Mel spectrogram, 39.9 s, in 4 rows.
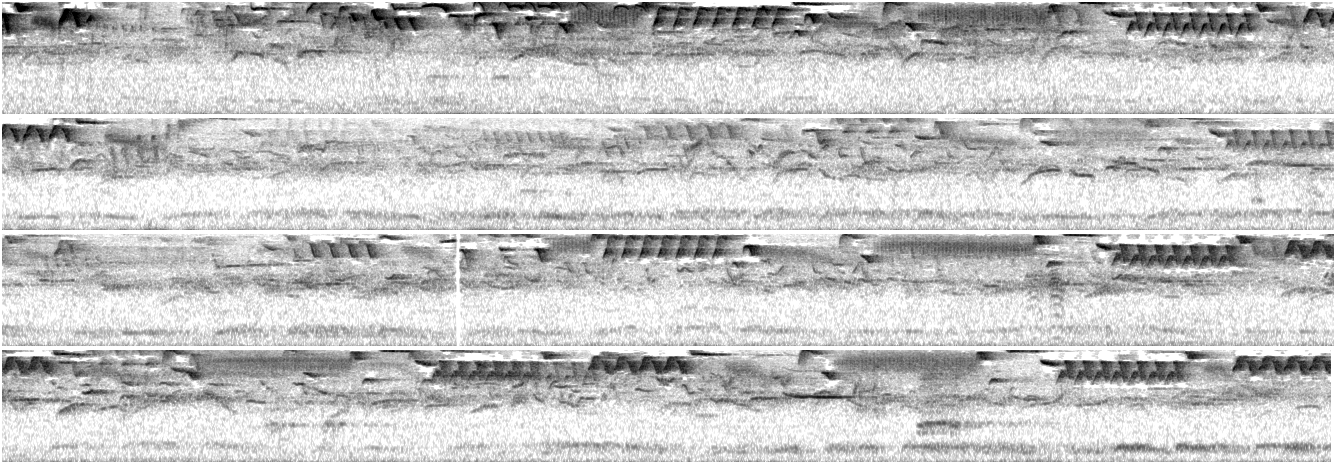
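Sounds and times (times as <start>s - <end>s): birds singing trills: 0.0s - 39.9s.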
